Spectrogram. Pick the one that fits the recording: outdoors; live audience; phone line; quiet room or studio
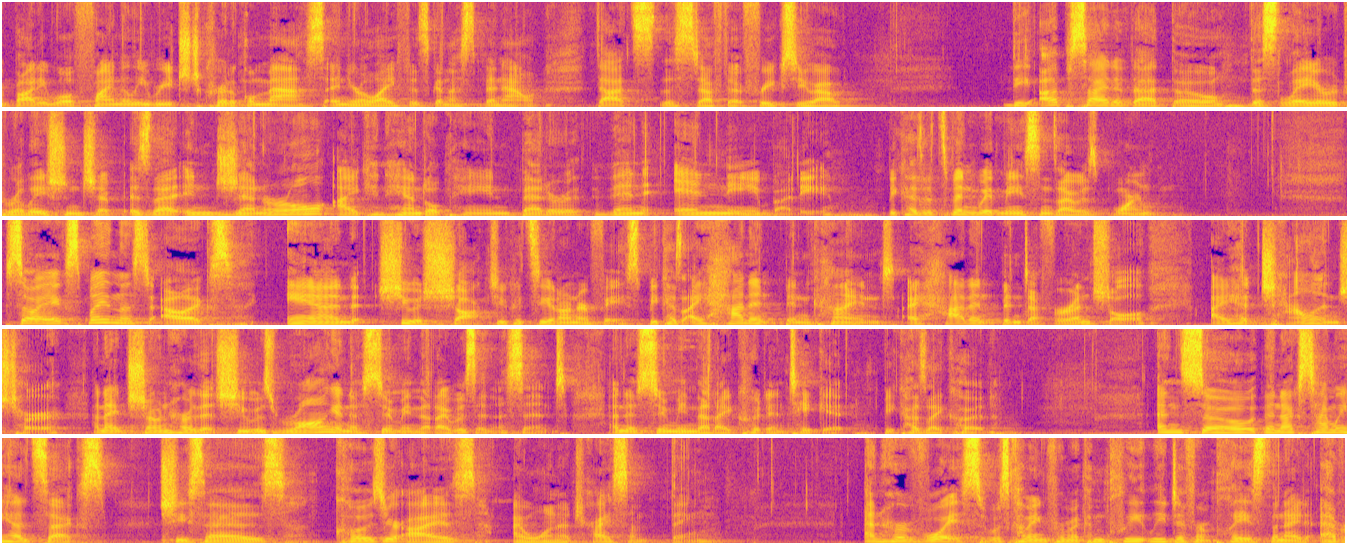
live audience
